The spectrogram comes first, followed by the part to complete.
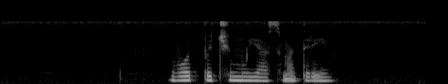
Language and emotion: Russian, neutral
